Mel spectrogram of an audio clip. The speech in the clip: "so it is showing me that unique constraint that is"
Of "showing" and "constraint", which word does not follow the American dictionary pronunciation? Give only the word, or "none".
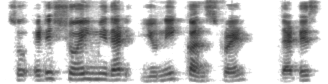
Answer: none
